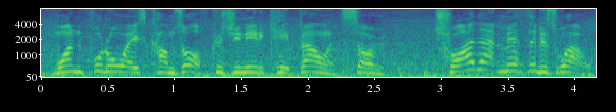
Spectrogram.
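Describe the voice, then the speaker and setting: The delivery is energetic and fairly quick, with noticeable background noise behind it. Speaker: scooter riding instructor. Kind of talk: tutorial. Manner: loud; energetic, casual.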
